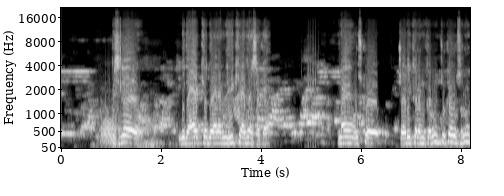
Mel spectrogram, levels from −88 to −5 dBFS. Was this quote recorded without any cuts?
yes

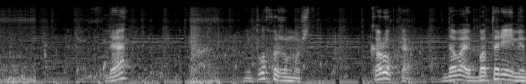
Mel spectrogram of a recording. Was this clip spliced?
no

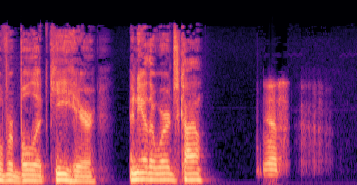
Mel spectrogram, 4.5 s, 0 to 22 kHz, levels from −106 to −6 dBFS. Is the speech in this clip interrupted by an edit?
yes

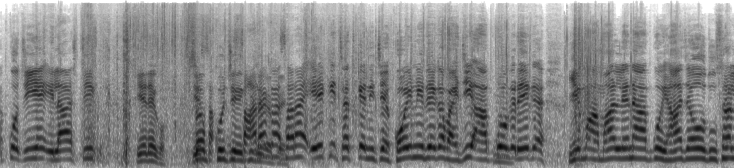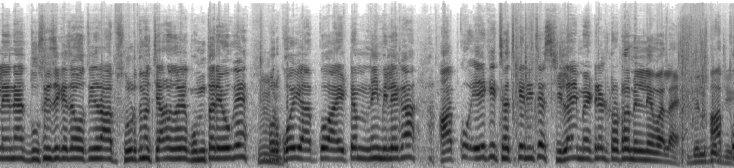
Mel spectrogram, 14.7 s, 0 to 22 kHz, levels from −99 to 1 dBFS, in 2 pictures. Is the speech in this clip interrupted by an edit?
no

